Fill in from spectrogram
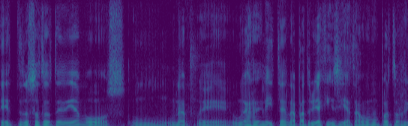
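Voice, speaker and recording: A man's very deep, low voice with a dark, mellow tone, at a moderate pace, ordinary pitch variation and hardly any pauses. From Dominican Republic, Montecristi province; Dominican Republic. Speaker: merengue musician; guest. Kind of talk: interview. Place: studio. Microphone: studio mic.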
